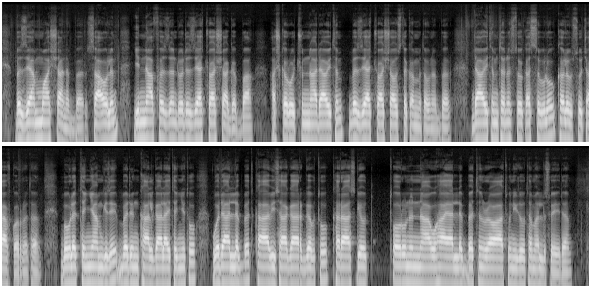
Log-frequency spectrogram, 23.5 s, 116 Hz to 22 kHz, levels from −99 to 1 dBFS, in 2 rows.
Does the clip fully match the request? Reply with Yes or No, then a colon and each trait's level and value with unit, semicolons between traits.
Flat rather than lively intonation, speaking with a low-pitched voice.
Yes: narrow, 1.3 semitones; low, 120 Hz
